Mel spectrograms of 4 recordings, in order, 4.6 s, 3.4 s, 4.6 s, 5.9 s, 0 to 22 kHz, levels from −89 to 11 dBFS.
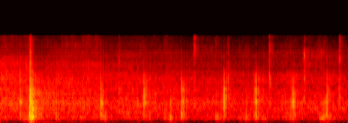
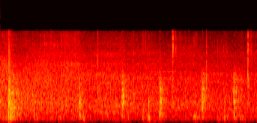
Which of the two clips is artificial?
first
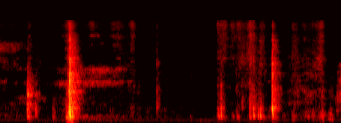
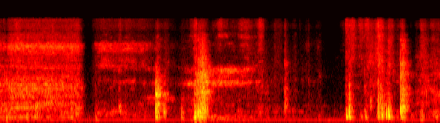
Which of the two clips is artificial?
first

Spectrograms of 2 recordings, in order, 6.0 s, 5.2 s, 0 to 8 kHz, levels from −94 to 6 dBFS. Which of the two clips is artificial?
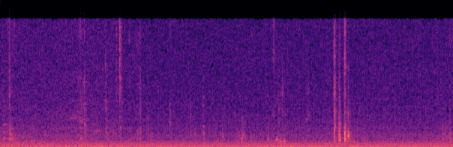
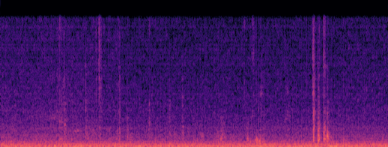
second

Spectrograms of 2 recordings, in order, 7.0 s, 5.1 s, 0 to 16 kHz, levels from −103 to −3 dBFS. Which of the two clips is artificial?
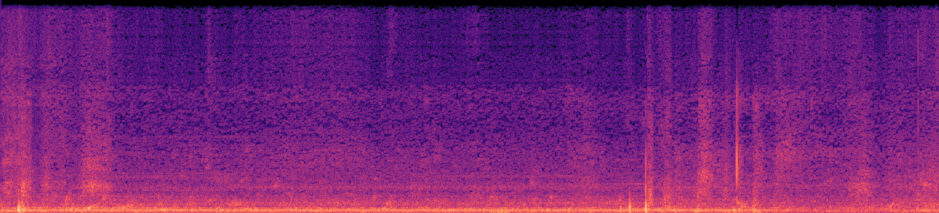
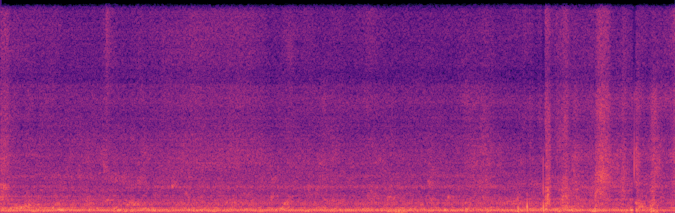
second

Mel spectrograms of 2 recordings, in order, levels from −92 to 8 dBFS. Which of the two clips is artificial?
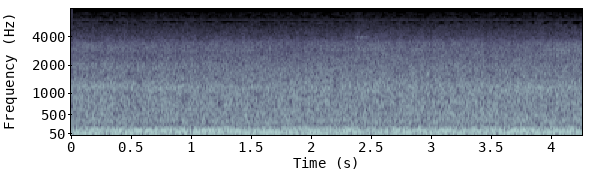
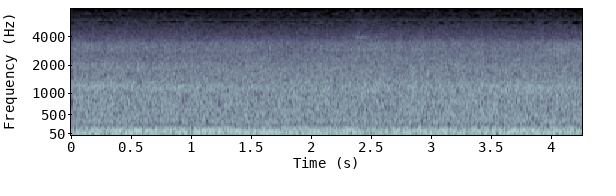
second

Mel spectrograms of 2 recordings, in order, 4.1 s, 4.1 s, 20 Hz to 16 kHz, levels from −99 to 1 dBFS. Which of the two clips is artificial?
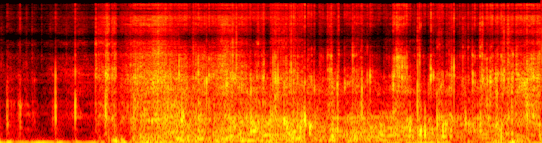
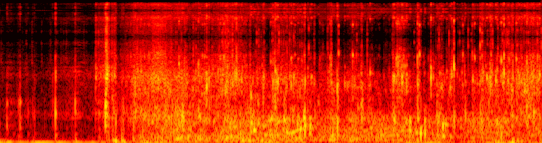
first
